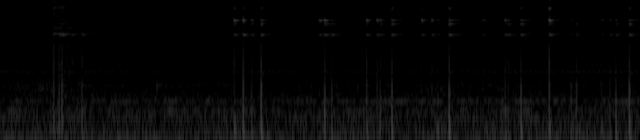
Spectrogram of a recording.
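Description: A large, red, glossy ceramic Disney mug with a Mickey and Minnie Christmas-tree print, hollow and empty, is held in one hand and tapped and scratched on its outer wall with long fingernails. A few bright, glassy clinks are followed after a pause by a quicker run of sharp taps, each with a short, high ring that dies away almost at once. Faint scratching and a steady low hum sit underneath.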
